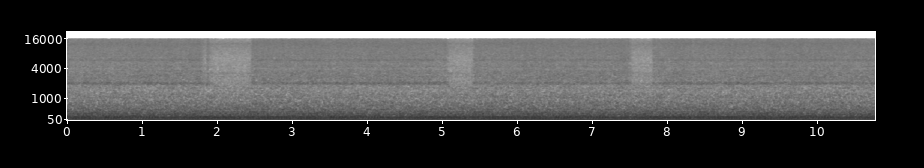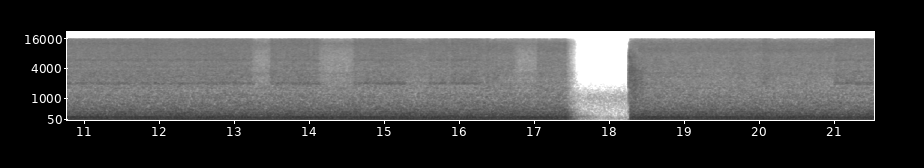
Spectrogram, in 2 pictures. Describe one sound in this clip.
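A pressure washer sprays a steady, hissing jet of water.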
